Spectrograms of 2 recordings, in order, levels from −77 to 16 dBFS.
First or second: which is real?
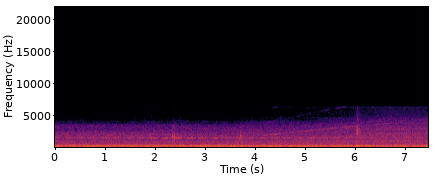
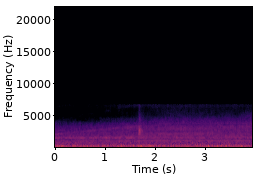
first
